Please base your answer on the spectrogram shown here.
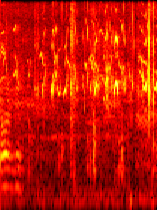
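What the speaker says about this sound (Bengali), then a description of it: "এই যে মুরগি বাচ্চারা কত সুন্দর খাচ্ছে" Young chickens cluck and cheep softly in scattered short calls, close by, with faint pecking sounds and a quiet voice at the start.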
